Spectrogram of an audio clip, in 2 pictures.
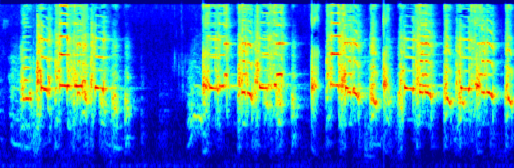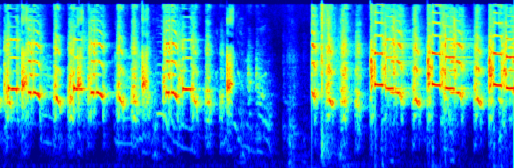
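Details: Loud, continuous grating calls from an Iranian female grey francolin: dense harsh squeaky notes delivered in long rhythmic bursts, broken by two brief pauses.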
